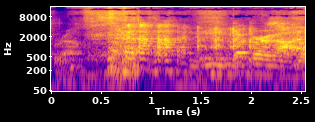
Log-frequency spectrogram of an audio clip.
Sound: laughter

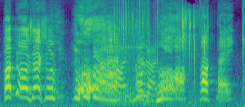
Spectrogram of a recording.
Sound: vomiting

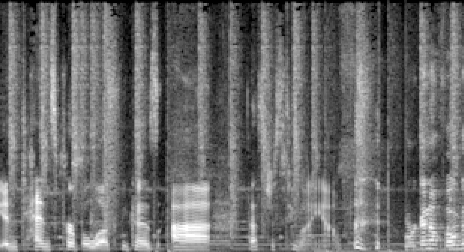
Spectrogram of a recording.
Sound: chuckles

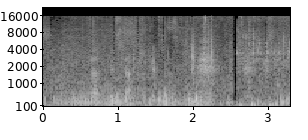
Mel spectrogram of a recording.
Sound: talks distantly

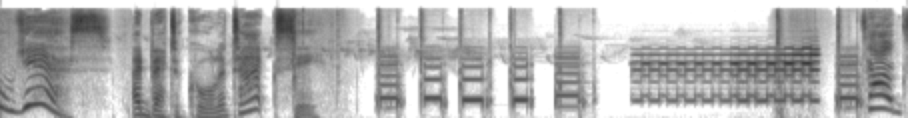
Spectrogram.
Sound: phone ringing; dialing

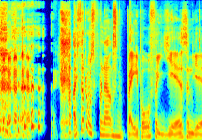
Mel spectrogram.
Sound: laughter

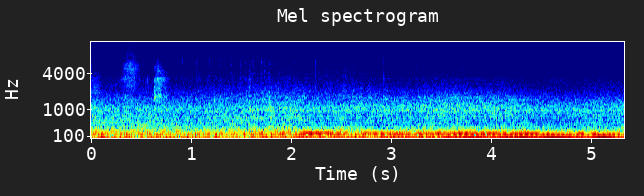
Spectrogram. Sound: car motors revving

